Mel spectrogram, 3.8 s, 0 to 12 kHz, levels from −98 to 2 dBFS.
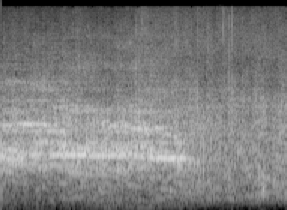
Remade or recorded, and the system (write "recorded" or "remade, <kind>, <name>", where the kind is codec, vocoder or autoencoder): remade, codec, SNAC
